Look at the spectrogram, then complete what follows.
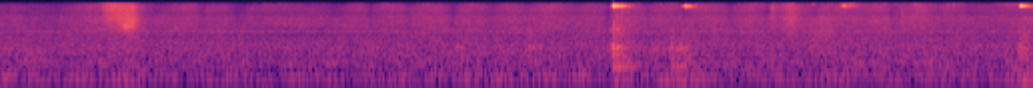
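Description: Whiteboard duster rubbing across a whiteboard, wiping off marker writing, faint and steady, with two short louder sounds a little past halfway.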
